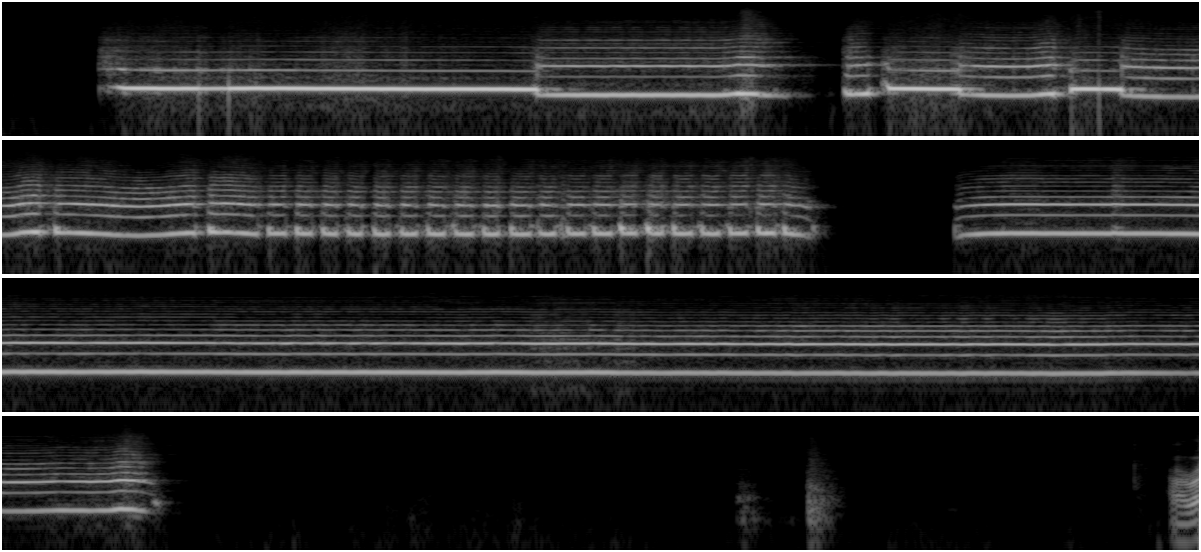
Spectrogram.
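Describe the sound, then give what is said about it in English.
Loud, raw horn blasts from a shofar, blown in the month leading up to Rosh Hashanah: a sustained call, then a run of short wavering bursts, and finally one long steady note held for about eight seconds before silence. “So I'll do a couple of the shofar blasts, and then we'll share some, God willing, some Rosh Hashanah inspiration.”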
